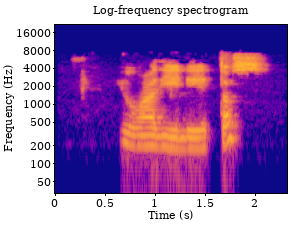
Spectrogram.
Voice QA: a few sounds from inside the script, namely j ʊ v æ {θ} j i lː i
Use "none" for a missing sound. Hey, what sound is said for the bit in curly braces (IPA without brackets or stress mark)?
ð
